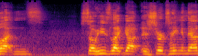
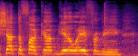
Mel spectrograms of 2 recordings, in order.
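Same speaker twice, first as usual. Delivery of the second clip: put-on talking through laughter. Retelling what was said to a man approaching in a casino, retelling laughing while talking. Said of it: "I'm laughing".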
